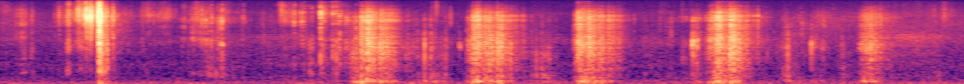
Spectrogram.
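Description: Crunching of a crisp cookie being bitten and chewed into a microphone, a sharp initial crack followed by several rhythmic crunchy chews, loud with no talking.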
